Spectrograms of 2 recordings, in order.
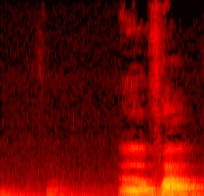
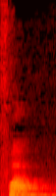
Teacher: Fa itu adalah pertemuan antara apa? Bibir bawah dengan ujung gigi atas ya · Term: huruf bibir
